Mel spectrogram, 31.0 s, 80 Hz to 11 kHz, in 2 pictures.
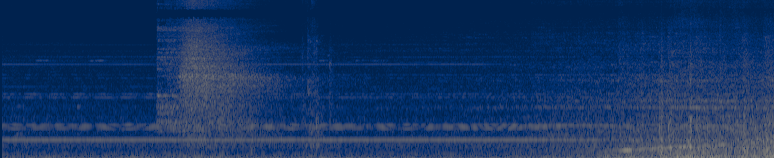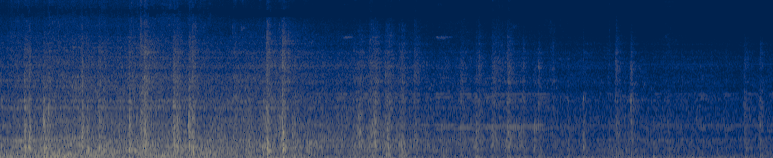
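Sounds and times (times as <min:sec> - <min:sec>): electric train motor whine: 0:03.1 - 0:16.7.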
